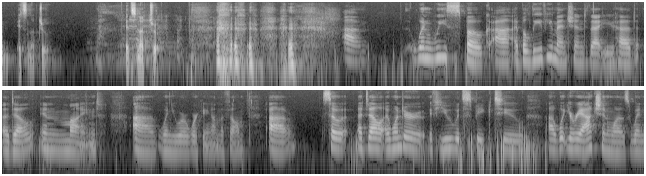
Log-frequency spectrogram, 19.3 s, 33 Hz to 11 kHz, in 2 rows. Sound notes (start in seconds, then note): 1.4 laughs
